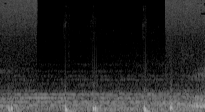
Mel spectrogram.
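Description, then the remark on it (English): A mother's heartbeat thumps steadily in the low range, paired double beats repeating about every half second to second, muffled, with a faint hum beneath and no talking. “Listen to your mother's heartbeat.”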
